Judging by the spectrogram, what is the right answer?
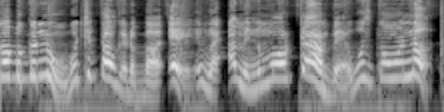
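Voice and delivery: attempted Italian accent. Imitating how a man he describes sounded, in a bad Italian accent. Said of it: "He sounded like".

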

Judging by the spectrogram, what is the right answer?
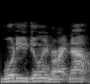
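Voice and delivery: ordinary talk, nothing marked

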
